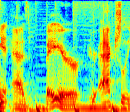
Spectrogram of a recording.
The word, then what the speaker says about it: Bexar: If you're pronouncing it as Bear, you're actually correct. Most people mispronounce it as Bexar County.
